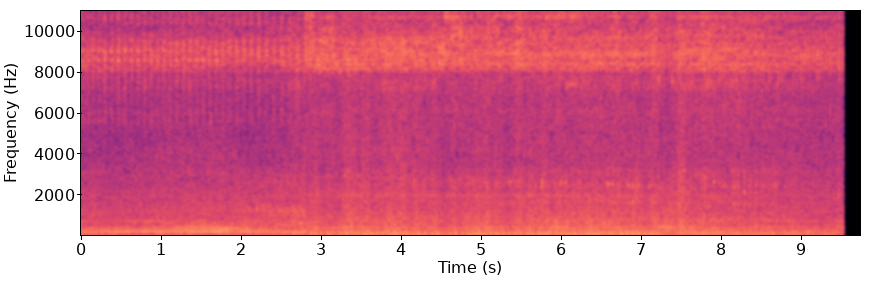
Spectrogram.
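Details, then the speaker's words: Honda Scoopy scooter after repair (previously stumbled when cold, hard to idle, weak): steady, even idle with no misses; starts immediately and runs clean. "Oke, mesin sudah langsung tokcer dengan sempurna tanpa ada kendala."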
